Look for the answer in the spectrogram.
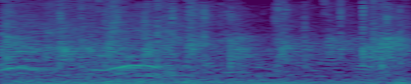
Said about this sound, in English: Well, they are about to let the the crowd in here. That was the big roar.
